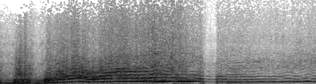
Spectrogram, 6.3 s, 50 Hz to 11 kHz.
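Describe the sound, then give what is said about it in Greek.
A Lancia Stratos sports car engine revs hard, pitch dipping then climbing steadily, with a brief drop near the end before the loud growl picks back up. No talking. “Άλλο εκπληκτικό αυτοκίνητο, από το 1966, νομίζω που κάνει τη διαφορά, ήταν η Λάντσια Στράτος.”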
